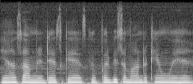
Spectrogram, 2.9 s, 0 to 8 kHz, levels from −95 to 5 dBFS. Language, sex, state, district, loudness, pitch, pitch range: Hindi, female, Uttar Pradesh, Hamirpur, -13 LUFS, 205 Hz, 205-210 Hz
